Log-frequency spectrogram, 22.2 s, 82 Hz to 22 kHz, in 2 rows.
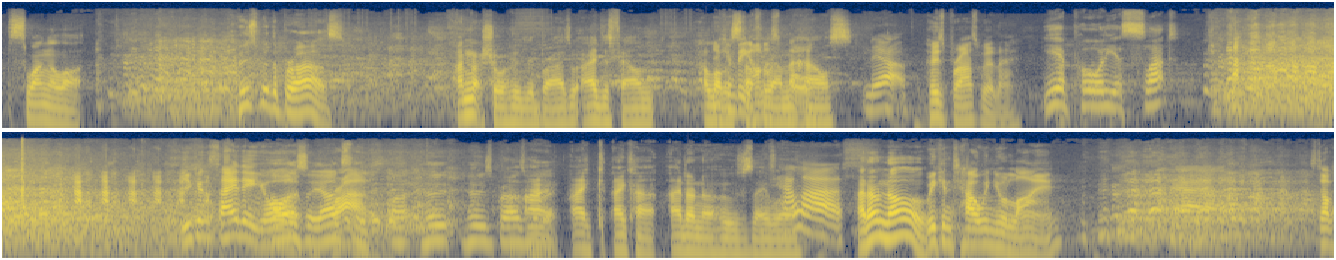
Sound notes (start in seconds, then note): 0.8 laughter; 10.0 laughter; 20.1 laughter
